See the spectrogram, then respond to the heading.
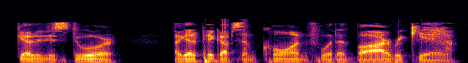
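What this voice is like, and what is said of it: Put-on Delco accent. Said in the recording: “a Delco accent.”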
